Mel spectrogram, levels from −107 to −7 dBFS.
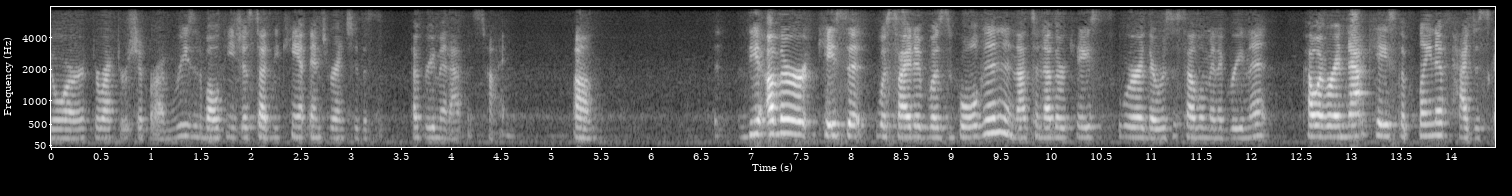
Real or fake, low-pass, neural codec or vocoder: fake; 7.2 kHz; codec, 16 kHz in and 24 kHz out, 1 kbps, XY-Tokenizer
